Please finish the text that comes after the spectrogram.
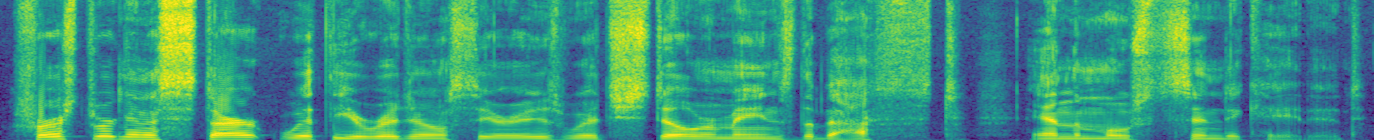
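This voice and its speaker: American guy hosting a chat show, takes his time, clean smooth voice, kinda hesitant and wandering. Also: mid-range voice, expressive, measured pace, a little mellow, no room sound. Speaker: talk show host. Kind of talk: casual unscripted talk show chat.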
